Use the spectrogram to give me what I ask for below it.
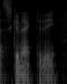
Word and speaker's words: Schenectady: other side of the state this is uh Schenectady New York okay yeah I did not pronounce it uh that's that's fair that's fair yeah Schenectady um Arthur's Family lived in an in and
